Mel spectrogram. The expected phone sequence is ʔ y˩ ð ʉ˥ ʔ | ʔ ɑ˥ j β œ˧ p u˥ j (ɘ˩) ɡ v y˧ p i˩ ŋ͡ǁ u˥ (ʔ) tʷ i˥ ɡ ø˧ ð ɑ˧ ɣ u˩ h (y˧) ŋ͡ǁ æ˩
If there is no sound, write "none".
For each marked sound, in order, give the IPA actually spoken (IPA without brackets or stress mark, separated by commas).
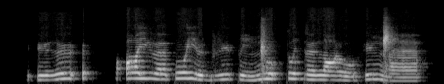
ʉ˩, ʔ, y˥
